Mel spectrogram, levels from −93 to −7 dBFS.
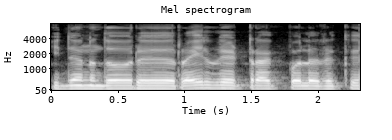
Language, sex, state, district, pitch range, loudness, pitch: Tamil, male, Tamil Nadu, Kanyakumari, 115-120 Hz, -14 LUFS, 120 Hz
